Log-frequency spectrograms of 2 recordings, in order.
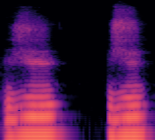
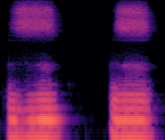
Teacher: Aussi, petite particularité sur la prononciation de l'initiale R en chinois. Dans le sud de la Chine et à Taïwan, souvent, les personnes ne vont pas la prononcer comme J, J, mais ils vont la prononcer comme Z, Z, donc un espèce de Z.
